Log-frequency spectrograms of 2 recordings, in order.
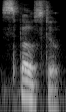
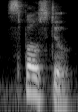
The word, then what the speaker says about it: supposed to: Supposed to. Supposed to. Также обратите внимание, что я не произношу звук, букву U после S в слове suppose.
